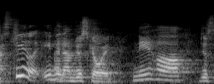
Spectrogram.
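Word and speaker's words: 你好: He stood there like this, So I don't say hello, I say ni hao.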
